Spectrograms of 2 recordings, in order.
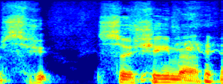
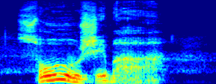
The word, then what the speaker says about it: Tsushima: My number two, Ghost of Tsushima. – Ghost of... Damn, this word's hard to pronounce. – Just forget there's a T.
